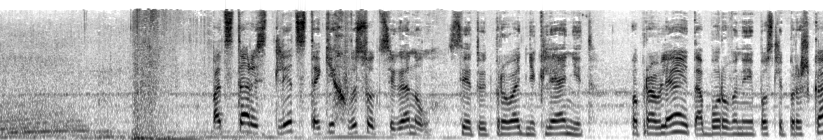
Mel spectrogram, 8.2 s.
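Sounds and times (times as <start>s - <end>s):
snowmobile engine driving over river ice: 0.0s - 4.9s
speech: 2.1s - 8.2s.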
